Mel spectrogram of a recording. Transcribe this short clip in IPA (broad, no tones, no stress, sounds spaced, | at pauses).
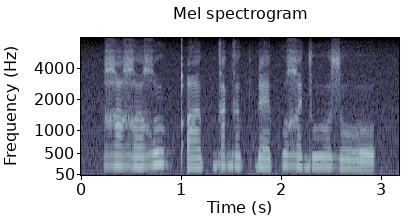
ʁ a ʁ ɤ ʁ uː ɡ qʼ ɐː kʷ ɡ a ɡ əː kʷ ɗ ɛ kʷ ə ʁ ɪ d uː o̯ z oː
